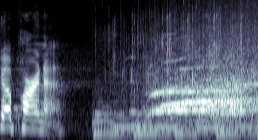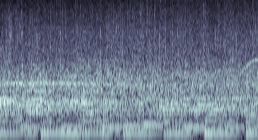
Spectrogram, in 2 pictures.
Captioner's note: applause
